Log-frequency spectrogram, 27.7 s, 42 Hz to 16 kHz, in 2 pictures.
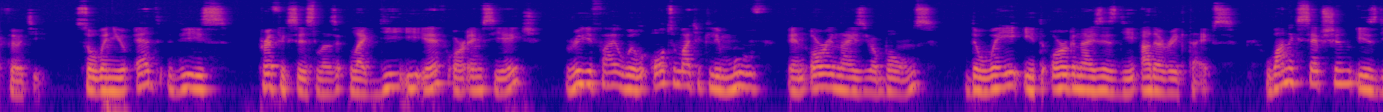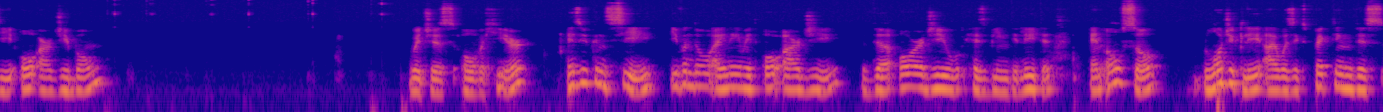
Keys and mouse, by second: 15.3 click, 15.9 click, 16.2 click, 16.9 click.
